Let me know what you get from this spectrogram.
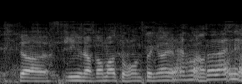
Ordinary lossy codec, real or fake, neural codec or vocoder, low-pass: none; fake; codec, 16 kHz, 4 kbps, FunCodec, trained on LibriTTS, 50 frames a second; none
